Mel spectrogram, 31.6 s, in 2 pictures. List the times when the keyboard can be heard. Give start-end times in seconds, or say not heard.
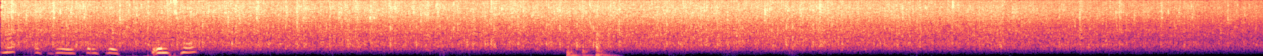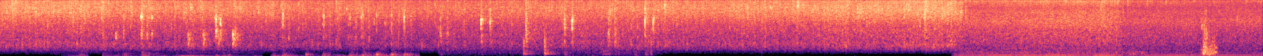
16.6-24.1.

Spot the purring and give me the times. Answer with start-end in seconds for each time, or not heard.
not heard.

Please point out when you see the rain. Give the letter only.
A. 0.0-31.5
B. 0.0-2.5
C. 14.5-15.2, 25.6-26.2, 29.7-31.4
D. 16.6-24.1
A.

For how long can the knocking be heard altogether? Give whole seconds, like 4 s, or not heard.
3 s.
